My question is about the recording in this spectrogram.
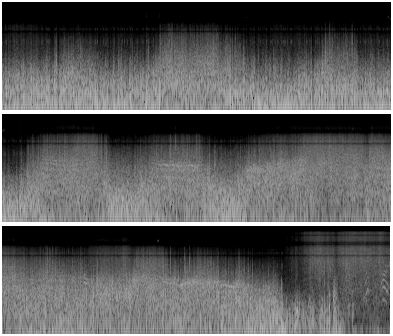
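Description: Wind rushing over the microphone of a harness-mounted camera as a tandem paraglider flies low over grass on its landing approach, a steady buffeting rush that eases off near the end as they come down on the grass.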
